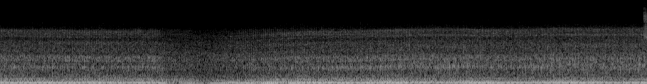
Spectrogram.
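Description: An old tractor engine drones steadily in Farming Simulator 22 on a French wine farm, a loud continuous low rumble with a brief dip in power partway through, with no voices.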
